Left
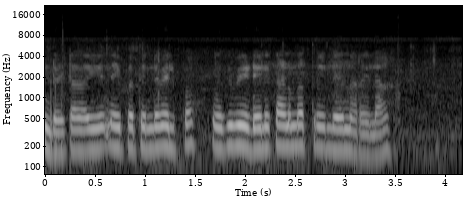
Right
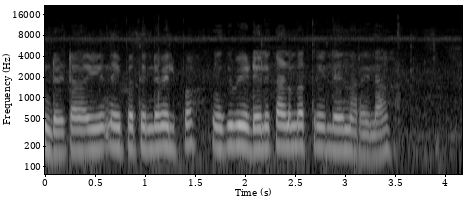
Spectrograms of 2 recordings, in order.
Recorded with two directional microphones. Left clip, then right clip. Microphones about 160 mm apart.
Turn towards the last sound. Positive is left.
turn(degrees=20)  # may be behind; listen again after turning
